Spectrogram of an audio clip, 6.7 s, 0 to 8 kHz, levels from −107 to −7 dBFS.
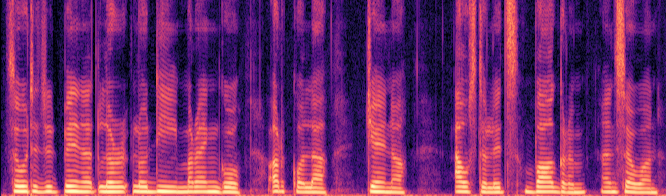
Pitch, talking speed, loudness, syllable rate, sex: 190 Hz, 125 wpm, -15 LUFS, 4.4 syllables/s, female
